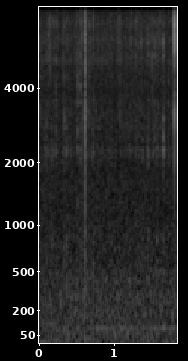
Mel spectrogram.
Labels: {"label": "ambient", "recorder": "HydroMoth"}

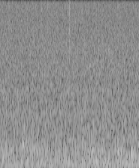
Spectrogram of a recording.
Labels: {"label": "ambient", "recorder": "HydroMoth"}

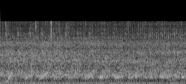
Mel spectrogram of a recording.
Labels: {"label": "anthrophony, boat engine", "recorder": "SoundTrap 500"}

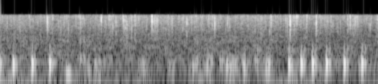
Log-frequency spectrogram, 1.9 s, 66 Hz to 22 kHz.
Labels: {"label": "biophony, pulse", "recorder": "SoundTrap 500"}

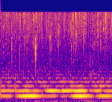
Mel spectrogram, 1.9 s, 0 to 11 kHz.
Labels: {"label": "biophony, midshipman", "recorder": "SoundTrap 500"}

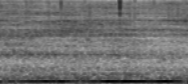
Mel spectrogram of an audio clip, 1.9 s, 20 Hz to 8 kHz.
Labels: {"label": "anthrophony, boat engine", "recorder": "SoundTrap 500"}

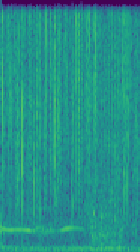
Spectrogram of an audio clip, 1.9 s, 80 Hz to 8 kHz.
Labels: {"label": "biophony", "recorder": "SoundTrap 300"}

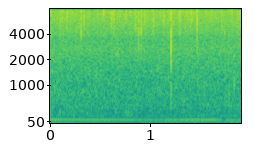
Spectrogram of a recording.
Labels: {"label": "anthrophony, boat engine", "recorder": "SoundTrap 300"}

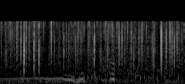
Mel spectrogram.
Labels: {"label": "biophony, cascading saw", "recorder": "SoundTrap 600 or HydroMoth"}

